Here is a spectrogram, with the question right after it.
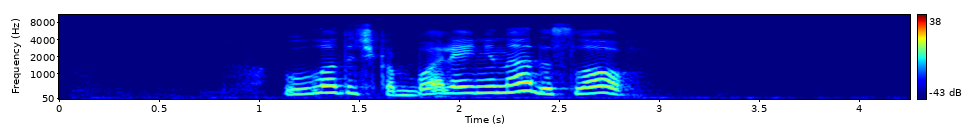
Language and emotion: Russian, positive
